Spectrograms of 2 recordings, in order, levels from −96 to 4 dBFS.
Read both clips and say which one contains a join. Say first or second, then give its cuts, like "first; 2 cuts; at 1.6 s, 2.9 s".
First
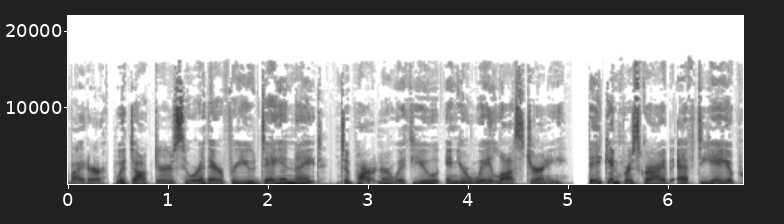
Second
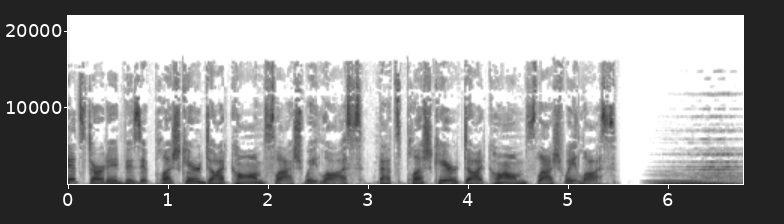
second; 1 cut; at 5.5 s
